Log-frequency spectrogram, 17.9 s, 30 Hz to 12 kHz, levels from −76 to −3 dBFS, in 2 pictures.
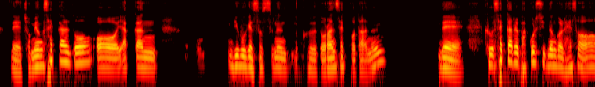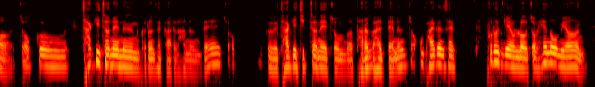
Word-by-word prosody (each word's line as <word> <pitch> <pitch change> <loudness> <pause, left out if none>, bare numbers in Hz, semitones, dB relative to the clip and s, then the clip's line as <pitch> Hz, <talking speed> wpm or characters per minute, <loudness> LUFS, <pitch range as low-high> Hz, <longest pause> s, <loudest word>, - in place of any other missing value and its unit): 네 100 -5 0
조명 130 +6 +1
색깔도 170 0 +3
어 115 -1 +5
약간 115 -2 +1 1.1
미국에서 130 -3 +1
쓰는 115 0 0 0.2
그 105 -2 -5
노란색보다는 115 - 0 0.8
네. 105 -6 +4 0.3
그 145 - +1
색깔을 175 +2 +4
바꿀 170 +3 -2
수 165 -1 +1
있는 135 -2 +2
걸 120 -3 +1
해서 120 +1 0
쪼끔 130 -2 -3 0.2
자기 145 +5 0
전에는 130 -6 +1
그런 105 +1 -4
색깔을 110 0 -8
하는데 100 +10 -6
쪼 - - -14 0.5
그 110 -2 -3
자기 125 +3 0
직전에 120 -1 -1
좀 105 -2 -5 0.2
다른 110 +2 0
거 110 - -3
할 110 -1 0
때는 120 +6 -3
쪼끔 140 +3 -10
밝은색 135 -2 0 0.4
푸른 175 -1 +2
계열로 125 -6 +3
좀 110 - -1
해 165 - +2
놓으면 125 -9 +2
125 Hz, 265 characters per minute, -34 LUFS, 110-140 Hz, 1.1 s, 어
